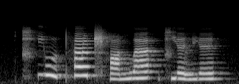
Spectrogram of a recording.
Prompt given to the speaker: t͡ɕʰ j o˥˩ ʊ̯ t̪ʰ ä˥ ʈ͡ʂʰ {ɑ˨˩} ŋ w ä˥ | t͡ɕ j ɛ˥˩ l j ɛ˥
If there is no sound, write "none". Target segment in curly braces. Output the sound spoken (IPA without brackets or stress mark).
ɑ˧˥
